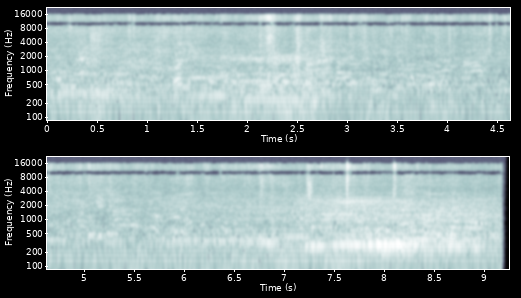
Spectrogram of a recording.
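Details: An Indonesian cow, part of a compilation of raging cattle on the loose, lows in long harmonic moos that peak strongly near the end, with speech and light music underneath.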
